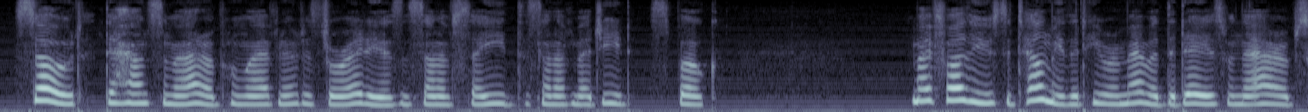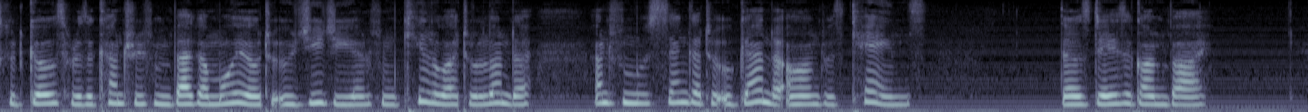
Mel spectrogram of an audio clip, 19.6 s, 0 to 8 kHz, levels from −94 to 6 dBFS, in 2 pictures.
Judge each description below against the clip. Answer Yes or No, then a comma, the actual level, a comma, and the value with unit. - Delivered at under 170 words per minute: No, average, 185 wpm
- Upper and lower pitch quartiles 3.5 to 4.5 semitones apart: No, narrow, 2.5 semitones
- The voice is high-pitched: Yes, high, 230 Hz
